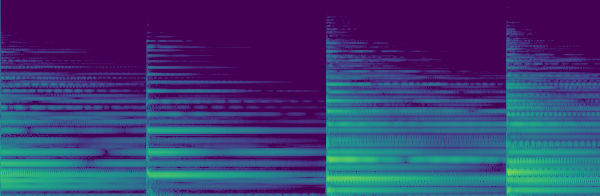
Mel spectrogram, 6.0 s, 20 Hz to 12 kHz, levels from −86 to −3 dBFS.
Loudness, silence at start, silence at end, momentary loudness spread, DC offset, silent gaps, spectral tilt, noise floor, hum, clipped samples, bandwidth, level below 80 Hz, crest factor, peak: -30 LUFS; 0 s; 0 s; 18 LU; 0.2%; none; -8 dB/octave; -52 dBFS; none; under 0.1%; 7.4 kHz; -56 dBFS; 20 dB; -10 dBFS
